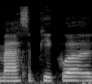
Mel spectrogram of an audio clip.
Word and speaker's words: Massapequa: He's from Massapequa, New York. Did I pronounce that right?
